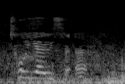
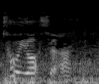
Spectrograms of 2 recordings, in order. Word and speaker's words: Toyota: The Japanese car brand, it's pronounced Toyota, not Toyota.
